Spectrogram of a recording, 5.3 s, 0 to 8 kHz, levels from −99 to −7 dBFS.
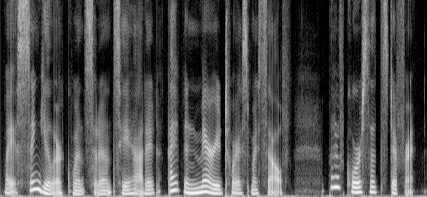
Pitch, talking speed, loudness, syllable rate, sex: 200 Hz, 180 wpm, -19 LUFS, 6.3 syllables/s, female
